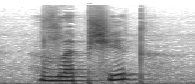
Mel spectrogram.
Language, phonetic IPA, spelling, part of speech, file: Czech, [ˈzlɛpʃɪt], zlepšit, verb, Cs-zlepšit.ogg
- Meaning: 1. to improve (something) 2. to improve, to become better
